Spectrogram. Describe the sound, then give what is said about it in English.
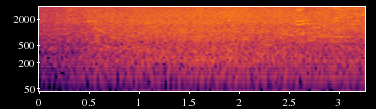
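Waves lap on the shore outside a restaurant on Luanda Island, making a steady, rushing wash of water that swells slightly after the first half second and holds at a moderate level throughout. “Waves lap on the shore outside the Barracuda restaurant on Luanda Island.”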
